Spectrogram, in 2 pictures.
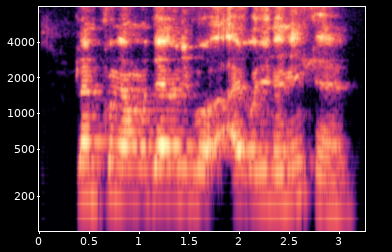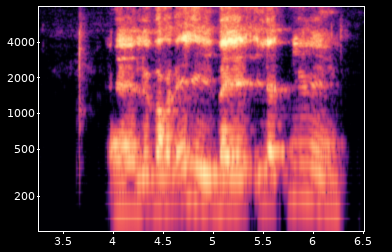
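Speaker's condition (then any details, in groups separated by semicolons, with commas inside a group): Cerebral palsy; age 30, spasticity, startles at noise, cramps block leg movement, physiotherapy, posture work, hydration, sophrology, hypnosis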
